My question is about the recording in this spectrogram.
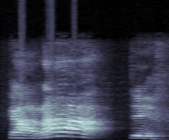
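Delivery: "Caráter" with a long, drawn-out RÁ; stressed syllable stretched. Shown as a demonstration. Teacher showing the strong syllable, "Caráter" slow with held RÁ. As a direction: slowly stretch the middle of "Caráter". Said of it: "a sílaba mais forte é ra".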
